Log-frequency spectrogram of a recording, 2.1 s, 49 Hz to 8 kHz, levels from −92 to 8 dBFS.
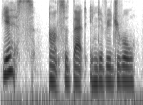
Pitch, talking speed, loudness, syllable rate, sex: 165 Hz, 110 wpm, -20 LUFS, 5.1 syllables/s, female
